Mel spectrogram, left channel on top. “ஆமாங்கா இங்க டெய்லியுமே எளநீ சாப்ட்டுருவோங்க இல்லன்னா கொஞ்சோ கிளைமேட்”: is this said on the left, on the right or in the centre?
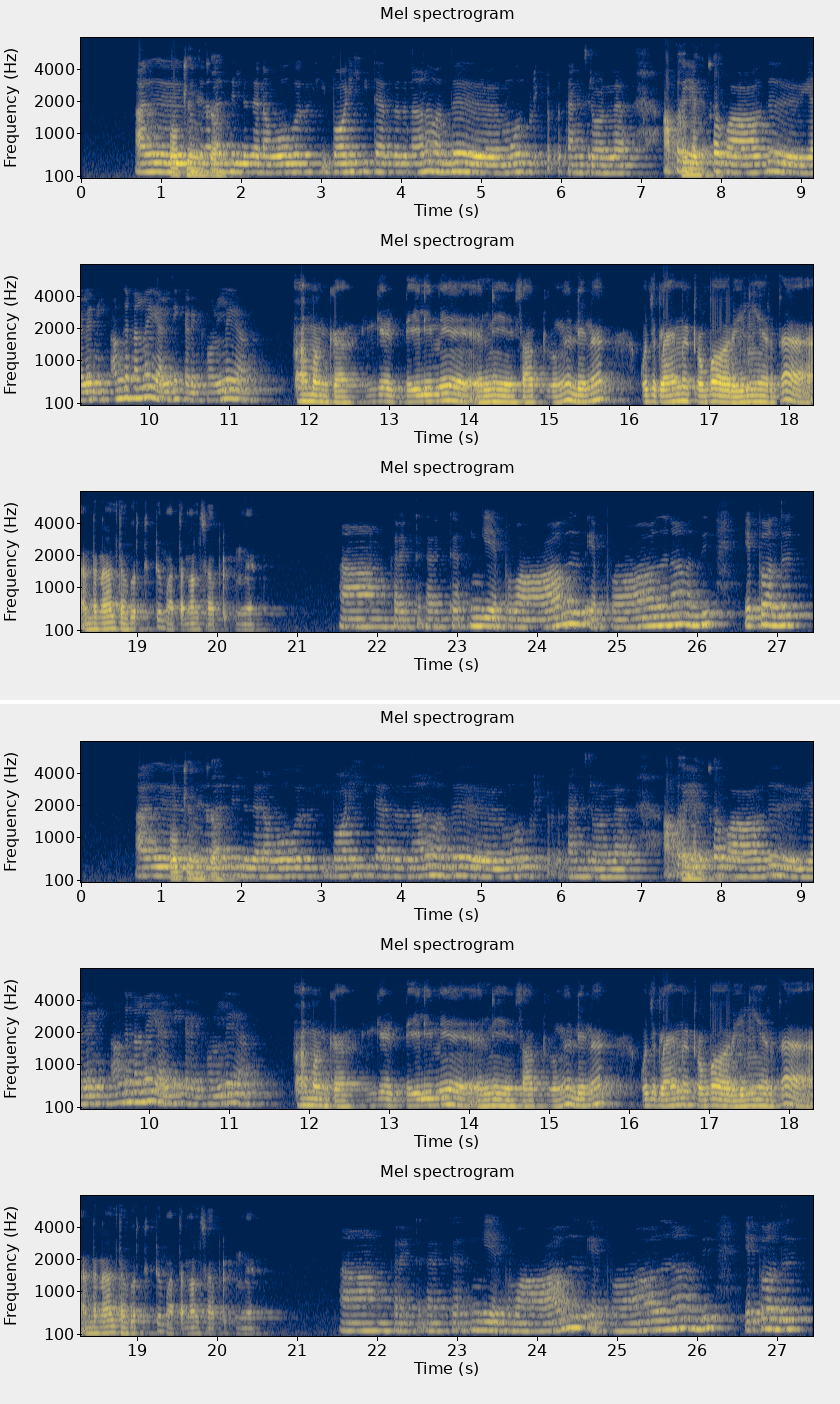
Left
